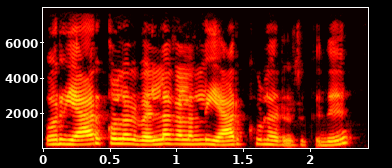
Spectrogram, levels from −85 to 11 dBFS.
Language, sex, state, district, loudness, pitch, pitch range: Tamil, female, Tamil Nadu, Kanyakumari, -17 LUFS, 245 Hz, 230-255 Hz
